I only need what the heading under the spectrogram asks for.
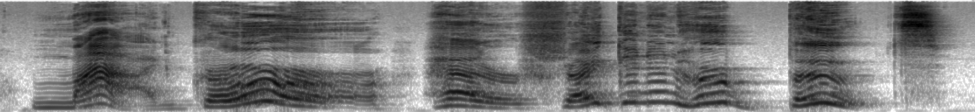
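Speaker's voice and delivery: growled, bear-like voice. Reading a story aloud, voicing the bear arguing with the lion, growled. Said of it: "growled the bear".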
